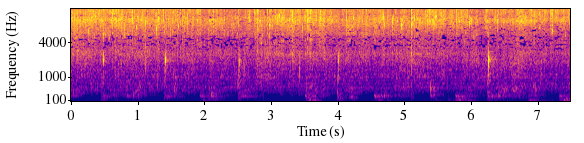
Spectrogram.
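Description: Chopped onions and green chillies sizzling steadily in hot oil in a kadhai as they are sautéed toward brown, with a spoon stirring and scraping through them and giving short light taps against the pan about once a second.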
